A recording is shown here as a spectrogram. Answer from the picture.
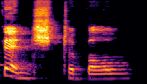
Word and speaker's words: vegetable: it is not a vegetable. There's another pronunciation. Vegetable. It needs to sound like you're saying with a J.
